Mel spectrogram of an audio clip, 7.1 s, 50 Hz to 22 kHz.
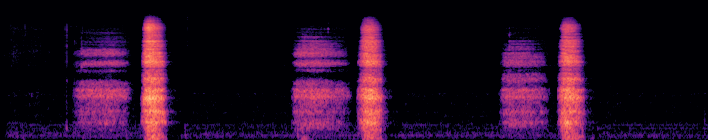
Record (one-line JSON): {"exhalation_length": "7.1 s", "exhalation_amplitude": 24892, "exhalation_signal_mean_std_ratio": 0.27, "survey_phase": "beta (2021-08-13 to 2022-03-07)", "age": "18-44", "gender": "Male", "wearing_mask": "No", "symptom_none": true, "smoker_status": "Current smoker (11 or more cigarettes per day)", "respiratory_condition_asthma": false, "respiratory_condition_other": false, "recruitment_source": "REACT", "submission_delay": "4 days", "covid_test_result": "Negative", "covid_test_method": "RT-qPCR", "influenza_a_test_result": "Negative", "influenza_b_test_result": "Negative"}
